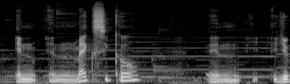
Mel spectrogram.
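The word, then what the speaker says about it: México: pronounce in Spanish ESP Mexico is is this x is like J Mexican J or Spanish J there are different pronunciation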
